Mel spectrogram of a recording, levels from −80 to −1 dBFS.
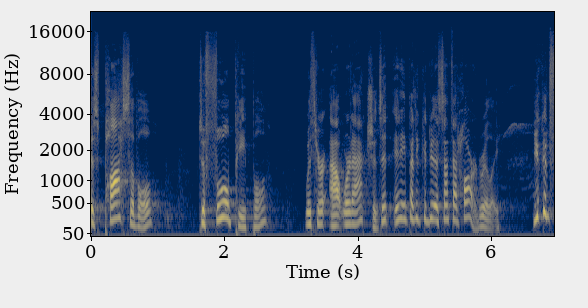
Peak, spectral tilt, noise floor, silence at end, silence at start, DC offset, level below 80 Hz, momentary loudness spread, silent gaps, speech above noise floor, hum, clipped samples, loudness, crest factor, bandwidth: -4 dBFS; -5 dB/octave; -62 dBFS; 0 s; 0 s; 0.2%; -58 dBFS; 14 LU; none; 35 dB; none; under 0.1%; -27 LUFS; 22 dB; 17 kHz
